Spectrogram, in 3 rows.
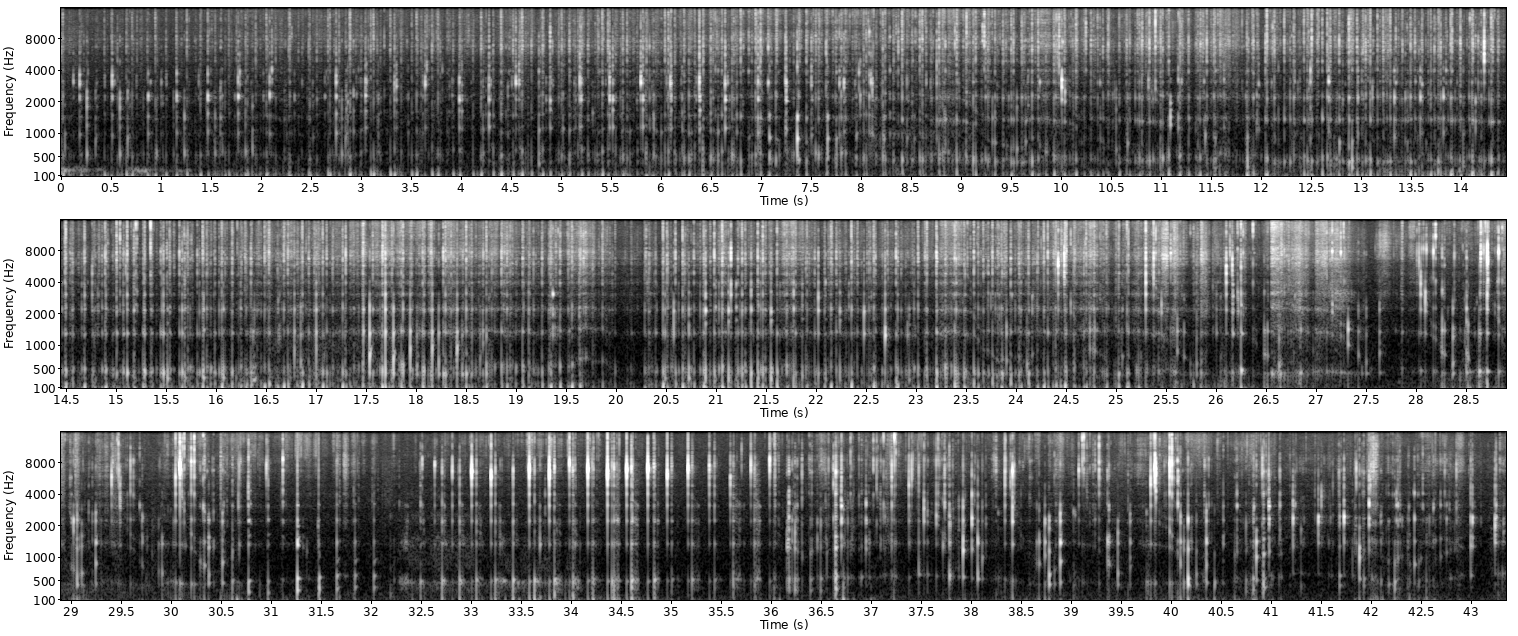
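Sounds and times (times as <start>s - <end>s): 
soft low hum: 0.0s - 1.6s
wet mouth clicks, smacks and moist pops: 0.0s - 43.3s.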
